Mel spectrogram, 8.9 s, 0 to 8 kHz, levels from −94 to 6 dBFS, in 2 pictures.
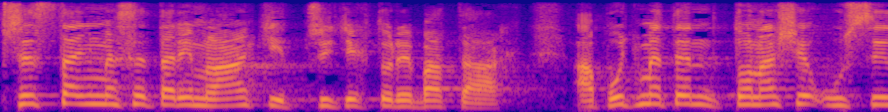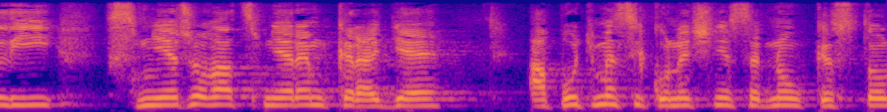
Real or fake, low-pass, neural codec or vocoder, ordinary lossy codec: real; 7.2 kHz; none; none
